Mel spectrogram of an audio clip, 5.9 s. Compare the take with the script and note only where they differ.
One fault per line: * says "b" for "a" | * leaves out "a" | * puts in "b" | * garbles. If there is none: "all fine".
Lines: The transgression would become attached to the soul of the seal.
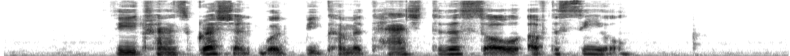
all fine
